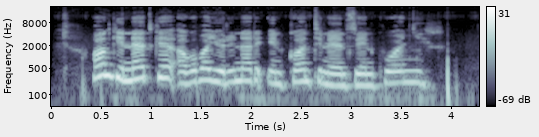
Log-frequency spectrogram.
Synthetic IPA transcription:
o˦ŋɡi˨nɛ˦tke˦ʔa˨ɣo˦βa˦ju˨ɾi˦na˦ɾi˦ʔi˨nkɔ˦nti˨nɛ˨nsi˨nkwɔ˦ɲi˦x

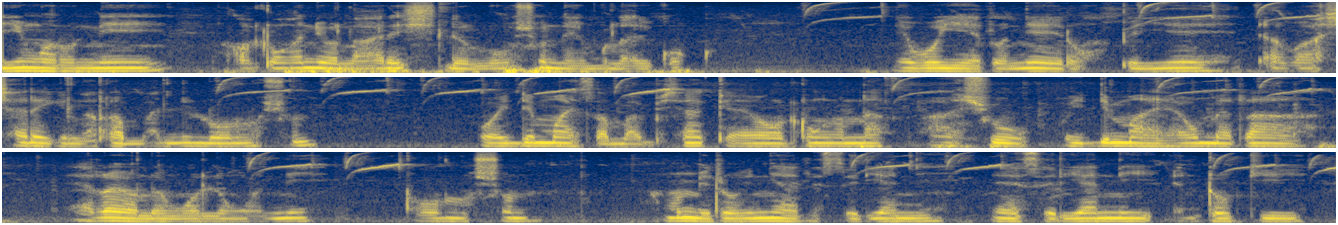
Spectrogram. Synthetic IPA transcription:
ji˦ŋwa˨ɾo˨nɪ˦ɔ˨to˨ŋɡa˦ni˦ɔ˨la˨ɾe˦ʃi˦le˨lo˦ʃo˦na˨mʊ˨la˨ɾikɔ˦k | ne˦βo˦jɛ˨tɔ˨nɛ˦˨ɾɔ˨pɛ˨je˦a˨βa˨ʃa˦ɾe˨ki˨la˨ɾa˨ba˨lɪ˦lo˦lo˦ʃo˦n | ɔ˨i˦de˦ma˨ɛ˨sa˨ba˨bi˨ʃa˦kɛ˨jɔ˨to˦ŋa˦naː˦ʃu˦ɔ˨i˦dɪ˦ma˨ja˨u˦mɛ˨ɾa˦ | ɛ˨ɾa˦jɔ˨lɔ˨i˨ŋwɔ˨le˨ŋwɔ˨nɪ˦ɾo˦lo˦ʃʊ˦n | a˨mo˦mi˨ɾo˨ki˦ni˦a˨ɾe˨se˨ɾi˦a˦ni˦nɛ˨se˨ɾi˦a˦ni˦ɛ˨nto˦ki˦

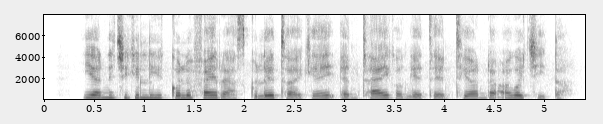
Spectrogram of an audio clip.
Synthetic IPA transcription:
jɔ˦ni˦t͡ʃi˦ki˦li˦ko˦lo˦fa˦ɪ˦ɾa˨sko˨le˦tʰɔ˨jkʰɛ˦ʔɛ˨ntʰa˦ɪ˦kɔ˨ŋɛ˨tʰɛ˨ntʰɪ˨ɔ˦ndɔ˦ʔa˦ɡɔ˦t͡ʃi˨t̪ɔ˨

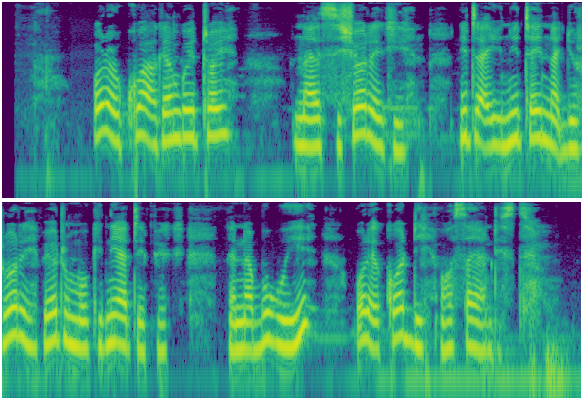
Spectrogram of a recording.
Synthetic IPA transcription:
o˦ɾɛ˨u˨kwa˨kɛ˦ŋɡɔ˦i˦tɔ˦i˦ | na˨si˨ʃɔ˦ɾɛ˨ki˨ | ni˦ta˨ni˦ta˦i˦na˨ɟu˨ɾɔ˦ɾɛ˨pɛ˨ɔ˦tu˨mo˨ki˨ni˦a˨ti˨pi˨knɛ˨na˨bu˦ɣu˨i˦ | o˦ɾɛ˨kʰɔ˦di˨ɔsa˦ja˨nti˨stɛ̥˨

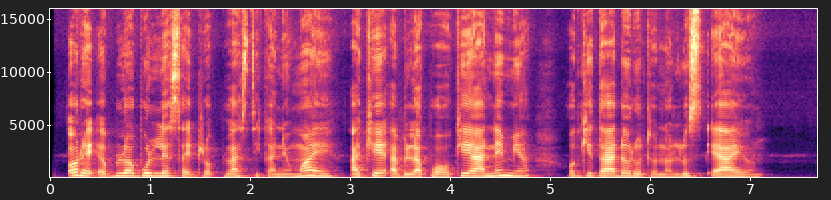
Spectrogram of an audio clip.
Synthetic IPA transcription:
ɔ˦ɾɛ˨ʔɛ˨bu˦la˦bu˦lːɛ˦sa˨i˨dɾɔ˨pla˦sti˨ka˨nɛ˨mwa˦jɛa˨kʰɛ˦ʔa˨bi˨la˨pɔ˨kɛ˦a˨nɛ˦mja˦ | o˦ɡi˦ta˦dɔ˦ɾo˨tɔ˨na˨lu˦sɛ̰a˦jɔ˨n

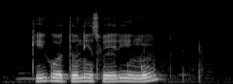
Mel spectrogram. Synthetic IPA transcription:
ki˦kot̪u˦ni˦swe˦ɾi˦ŋu˦

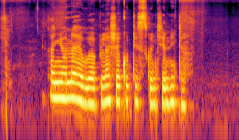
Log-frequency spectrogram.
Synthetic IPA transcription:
ka˦ɲɔ˦na˦ja˨wi˨a˨pla˦ʃa˦ku˦ti˦skɔ˨nt͡ʃe˨ni˦ta˨

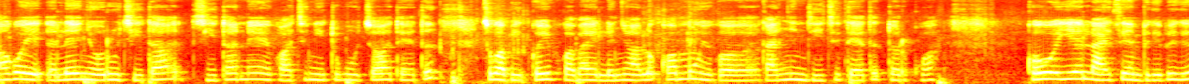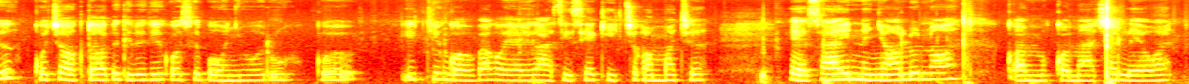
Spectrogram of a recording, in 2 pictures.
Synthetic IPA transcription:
ɔ˦ko˦˨ʔe˨le˦ɲo˨ɾu˦t͡ʃi˨tɔ˦t͡ʃi˨tɔ˦ne˦kɔ˨t͡ʃi˦ni˨tu˦ku˨t͡ʃɔ˦tɛ˨tɪ˦sɪ˦ko˨pi˨t̚ko˦i˦pkɔ˨ba˦i˨le˨ɲɔ˨lʊ˦kɔ˦mʊ˦ŋi˨ko˨ka˨ɲi˦nt͡ʃi˨t͡ʃi˦tɛ˨tɪ˦to˨rkwɔ˦ | ko˦je˦la˨ɪse˦˨mbi˨ki˨bi˦ki˦ko˦t͡ʃɔ˨k̚tɔ˦pi˦ki˨bi˦kɪ˦ko˦sɪ˦po˨ɲo˨ɾu˦ko˦ | i˦t͡ʃi˦ŋɡo˨pa˦kɔ˨ja˨i˦ka˨si˨sjɛ˦ki˧k̚t͡ʃi˦kɔ˨ma˦t͡ʃɪ˦ | ɛ˨sa˦ɪ˦ne˨ɲɔ˧lu˦nɔ˦t | a˨m˨ko˨ma˨t͡ʃe˦lɛ˨wa˦n

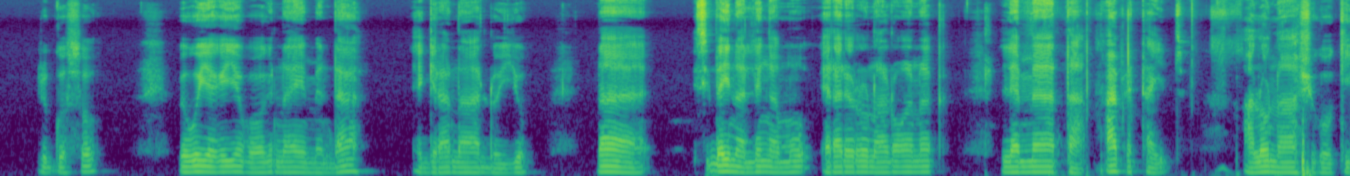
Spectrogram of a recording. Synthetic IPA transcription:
ɾi˨ɡo˨so˦ | we˨˦ko˦ja˨ke˦je˦βɔ˨kɪ˦na˦e˨mɛ˨nda˦ | e˨ɡɪ˨ɾa˦na˨do˨jo˦ | na˦ | si˦da˦i˦na˨lɪ˦ŋa˨mu˦ɛ˨ɾa˦ɾe˦ɾo˦na˨˦lo˦ŋa˦na˦k | lɛ˦me˦a˦taː˨˦pe˨ta˨i˨t | a˨lo˦na˨ʃi˨ko˨ki˦

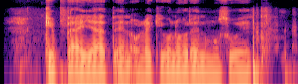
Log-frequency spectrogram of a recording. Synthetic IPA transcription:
ki˦p̚t̪a˦ja˦t̪ɛ˦˨nʔo̰˨le˨ki˦ko˦no˧ɾe˦nmu˨su˦we˦

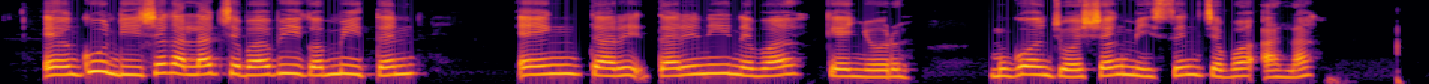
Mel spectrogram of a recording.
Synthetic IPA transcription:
e˨ŋɡu˦ndi˨ʃɛ˦ka˨la˦k̚t͡ʃe˨ba˦bi˦ɡɔ˦mi˦tɛ˦n | ɛ˦ŋta˨ɾi˦ni˦ne˨ba˦ke˨ɲo˨ɾo˨ | mu˨ɡo˦ɲd͡ʒo˨ʃɛ˦ŋmi˨sɪ˦ŋt͡ʃe˨ba˦ʔa˨la˦k̚

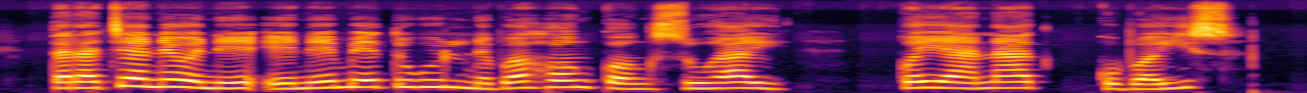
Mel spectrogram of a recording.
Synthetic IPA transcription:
ta˨ɾa˨t͡ʃɛ˦ne˦we˨ne˨ʔe˨ne˦me˦tu˦ɡu˦lnɛ˨ba˦ɦɔ˦ŋkɔ˨ŋsu˨ha˦i˨ | kɔ˦ja˨na˦t̪̚ | ku˨ba˨i˦s

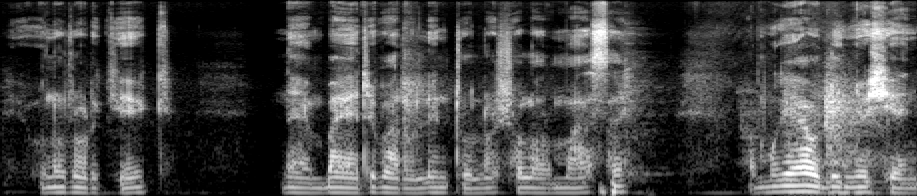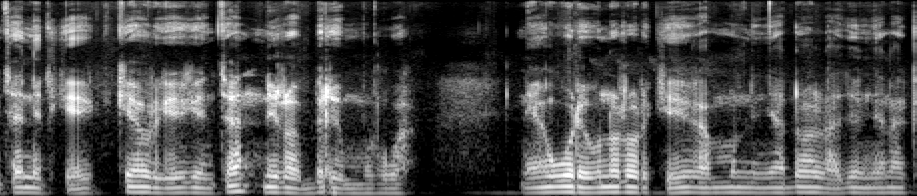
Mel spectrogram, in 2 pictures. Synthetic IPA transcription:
e˨βu˦no˦ɾo˨ɾkʰe˨˦k | na˨ɛ˨mba˦ja˨tɪ˦βa˨ɾo˨le˦nto˨lɔ˦ʃɔ˦lɔ˨ɾma˦sa˦j | a˨mʊ˦kɛ˦a˦ʊ˨de˦ɲo˦ʃi˦a˨ɲt͡ʃa˦ni˨tke˨kːɛ˦a˦ʊ˦ɾke˨˦kɛ˨ɲt͡ʃa˦nːɪ˦ɾɔ˨be˦ɾe˨mu˨˦ɾwa˦ | nɪ˨a˦wʊ˦ɾe˨βu˦no˦ɾo˨ɾke˨˦ka˨mʊ˦nɪ˨ɲa˦dɔ˦la˨d͡ʒɔ˦˨ɲa˦na˦ɡ

